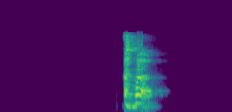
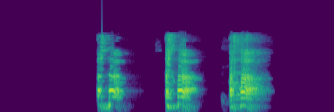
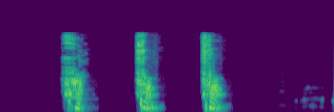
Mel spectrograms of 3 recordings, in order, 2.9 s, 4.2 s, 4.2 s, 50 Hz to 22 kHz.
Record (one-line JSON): {"cough_length": "2.9 s", "cough_amplitude": 29000, "cough_signal_mean_std_ratio": 0.26, "three_cough_length": "4.2 s", "three_cough_amplitude": 28464, "three_cough_signal_mean_std_ratio": 0.37, "exhalation_length": "4.2 s", "exhalation_amplitude": 31587, "exhalation_signal_mean_std_ratio": 0.33, "survey_phase": "beta (2021-08-13 to 2022-03-07)", "age": "45-64", "gender": "Male", "wearing_mask": "No", "symptom_none": true, "smoker_status": "Never smoked", "respiratory_condition_asthma": false, "respiratory_condition_other": false, "recruitment_source": "REACT", "submission_delay": "1 day", "covid_test_result": "Negative", "covid_test_method": "RT-qPCR", "influenza_a_test_result": "Negative", "influenza_b_test_result": "Negative"}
